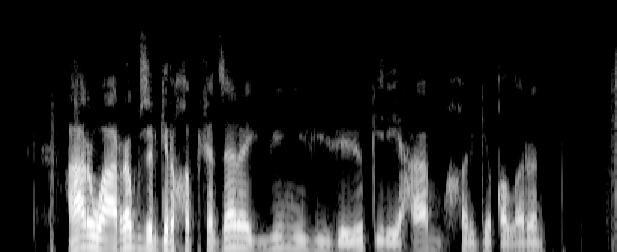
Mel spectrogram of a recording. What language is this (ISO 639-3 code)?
abk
